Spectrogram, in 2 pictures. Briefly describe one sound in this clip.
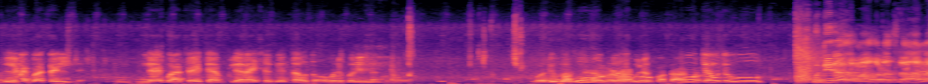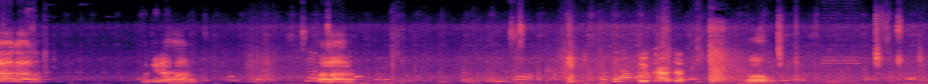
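A young man talks with animation into a microphone, close by.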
